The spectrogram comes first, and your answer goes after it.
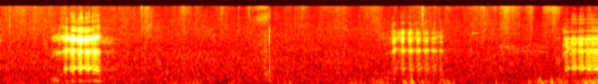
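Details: Jet black Zwartbles lambs and hoggets in an evening field on a County Kilkenny farm, Ireland, while swallows feed overhead. A loud bleat opens, a softer bleat follows near the middle, and a third begins at the end. Quiet outdoor air fills the gaps.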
